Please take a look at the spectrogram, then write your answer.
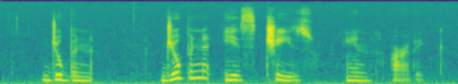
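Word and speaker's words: جبن: And a dhamma above, so it's pronounced like jubn, jubn.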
